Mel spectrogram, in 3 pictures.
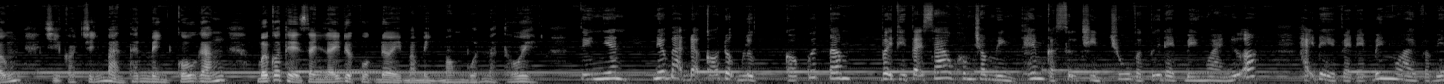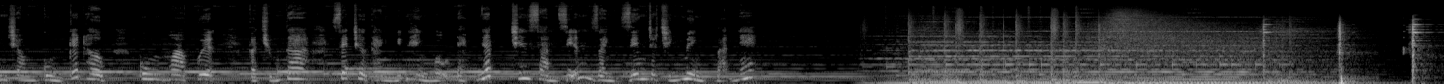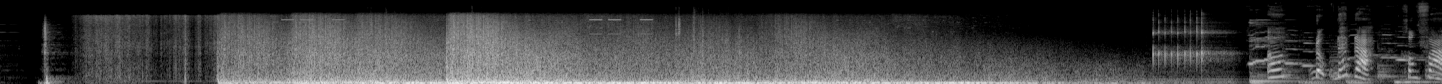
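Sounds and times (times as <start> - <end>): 
speech: 0.0 - 22.2
massive blast of firecrackers going off at once: 29.6 - 40.4.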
